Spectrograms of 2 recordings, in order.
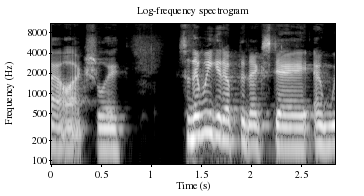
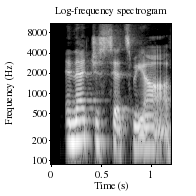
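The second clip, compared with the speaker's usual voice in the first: normal talking voice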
